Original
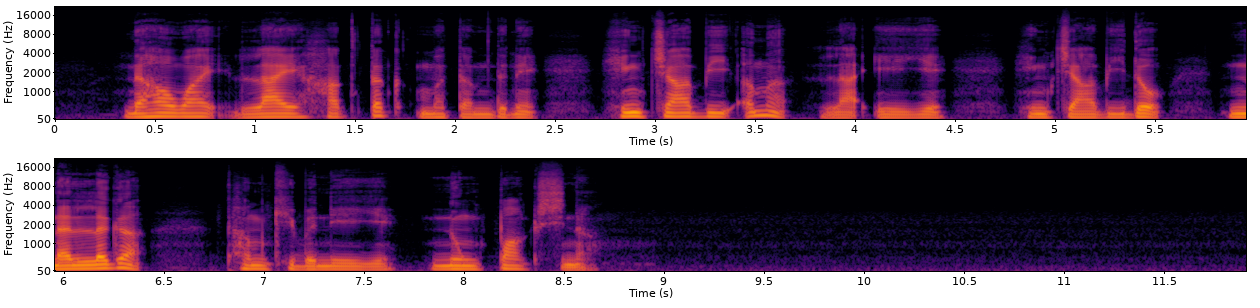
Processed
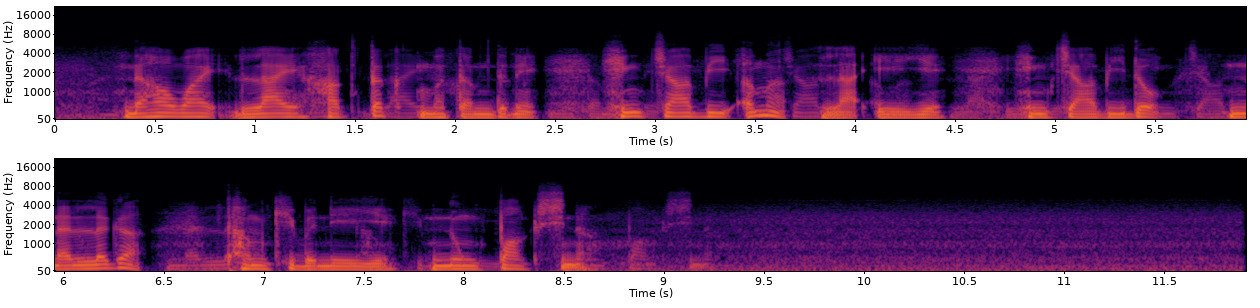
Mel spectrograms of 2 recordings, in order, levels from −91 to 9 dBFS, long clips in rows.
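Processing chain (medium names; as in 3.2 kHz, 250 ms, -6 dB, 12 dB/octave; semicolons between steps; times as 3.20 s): low-pass 4.3 kHz 24 dB/octave; compression 6:1, threshold -32 dBFS, peak gain reduction 20 dB; delay 640 ms -20 dB; three bands compressed up and down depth 40%; trim +6.5 dB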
